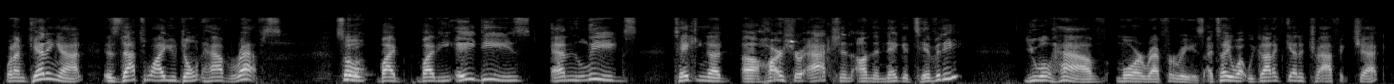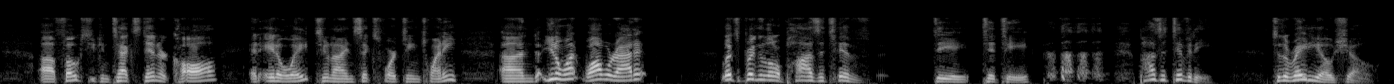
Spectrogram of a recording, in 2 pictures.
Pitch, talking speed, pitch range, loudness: 170 Hz, 155 wpm, 140-195 Hz, -22 LUFS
